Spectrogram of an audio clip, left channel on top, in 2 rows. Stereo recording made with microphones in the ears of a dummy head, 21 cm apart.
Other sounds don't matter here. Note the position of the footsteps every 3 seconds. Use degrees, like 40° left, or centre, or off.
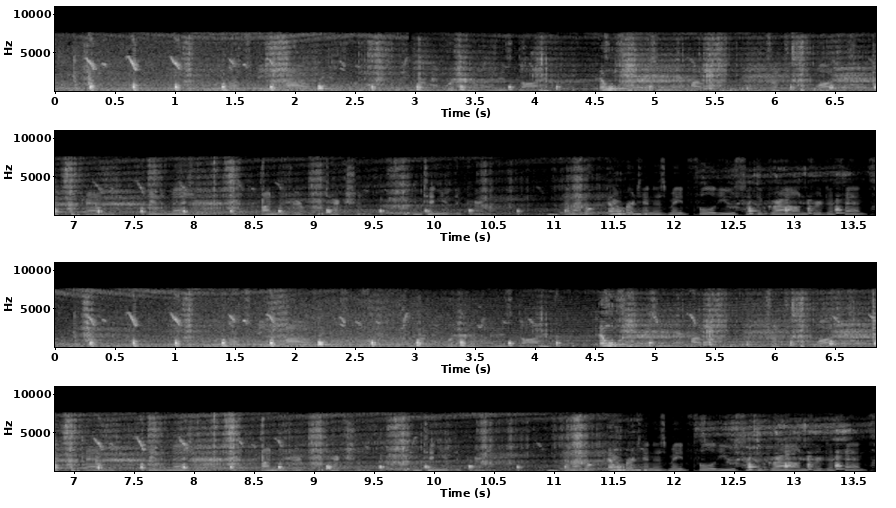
10° left, 20° left, 20° right, 40° right, off.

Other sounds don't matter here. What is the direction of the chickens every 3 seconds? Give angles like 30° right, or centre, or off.
10° right, 60° right, 70° right, 80° right, 80° right.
